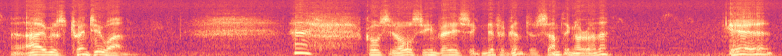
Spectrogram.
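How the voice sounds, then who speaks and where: A man acting a tipsy, bitter, apologetic middle-aged British doctor in a radio drama, rambling and halting in a gravelly voice. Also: a little high, a little mellow, slight background noise. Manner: rambling, halting, swinging from ranting to meek.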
